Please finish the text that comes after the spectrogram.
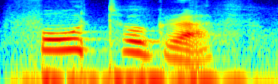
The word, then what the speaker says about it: photograph: Take another example. Photograph. Where do we put the stress? We put the stress on photo.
